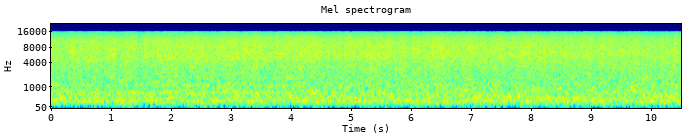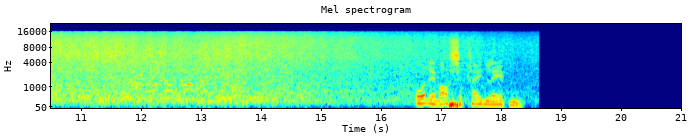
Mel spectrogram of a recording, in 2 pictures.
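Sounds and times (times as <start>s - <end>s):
waterfall crashing: 0.0s - 18.6s.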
